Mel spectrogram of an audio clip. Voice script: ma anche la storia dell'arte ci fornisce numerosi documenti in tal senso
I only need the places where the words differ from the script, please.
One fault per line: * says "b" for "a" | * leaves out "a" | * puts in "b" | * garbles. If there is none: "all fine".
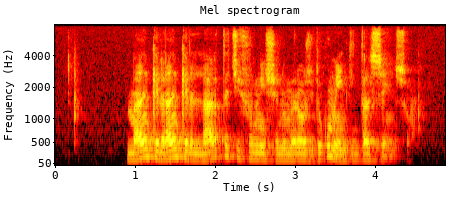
* says "anche" for "storia"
